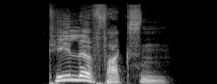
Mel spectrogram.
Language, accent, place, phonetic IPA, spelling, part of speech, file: German, Germany, Berlin, [ˈteːləˌfaksn̩], Telefaxen, noun, De-Telefaxen.ogg
- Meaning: dative plural of Telefax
